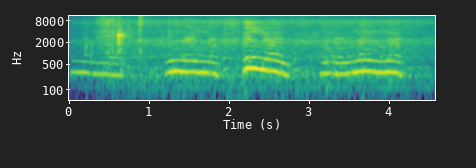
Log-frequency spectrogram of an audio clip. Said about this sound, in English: You can also hear my daughter babbling away like it's just any other morning.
